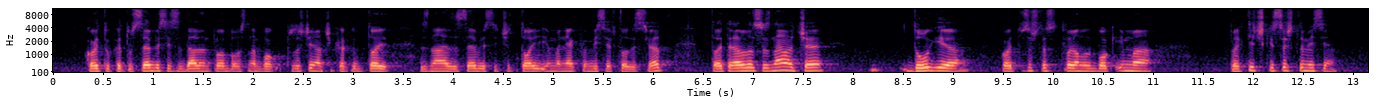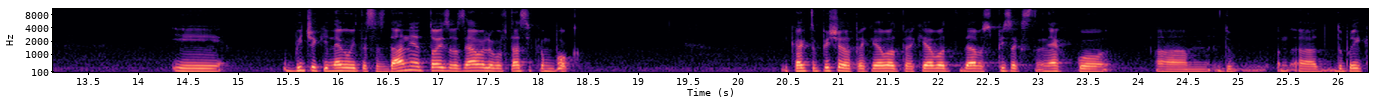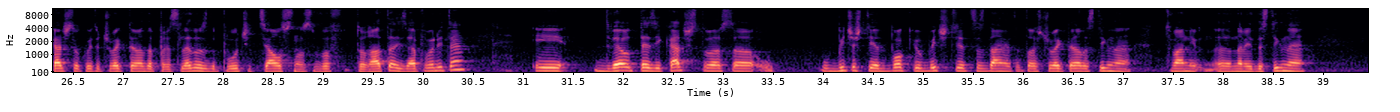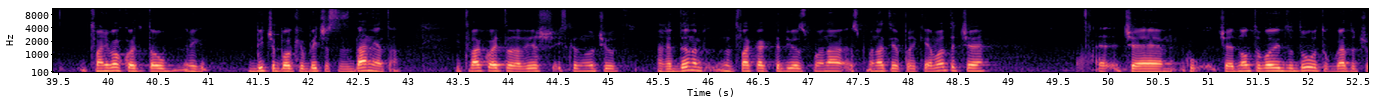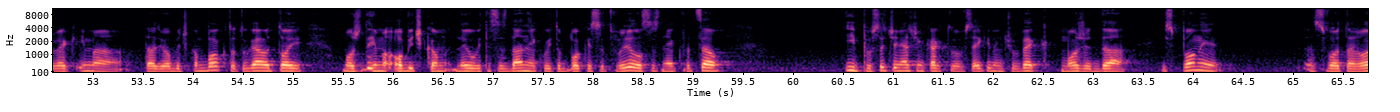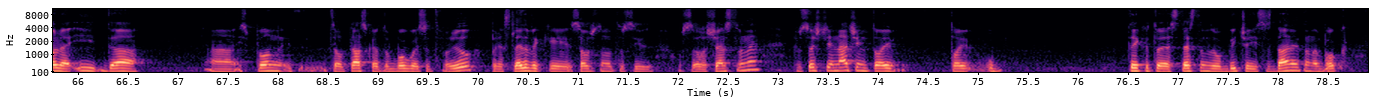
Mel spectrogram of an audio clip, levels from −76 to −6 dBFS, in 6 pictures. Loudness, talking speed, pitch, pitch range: -24 LUFS, 155 wpm, 145 Hz, 135-155 Hz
